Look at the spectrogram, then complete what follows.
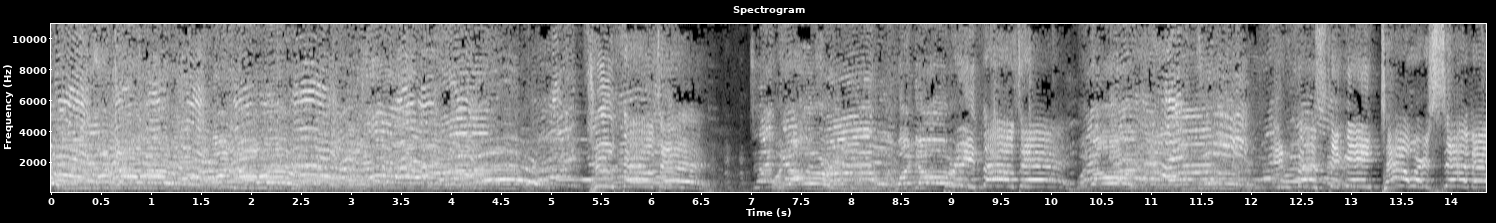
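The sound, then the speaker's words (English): An audience pretending to be The Price Is Right audience yells out prices for a sign, shouting over one another in a loud, continuous jumble of overlapping voices calling out numbers, with one brief lull before the yelling surges back. “I want you to pretend like you're the Price is Right audience and just start yelling prices out like you would on the show, all right?”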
